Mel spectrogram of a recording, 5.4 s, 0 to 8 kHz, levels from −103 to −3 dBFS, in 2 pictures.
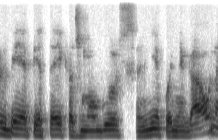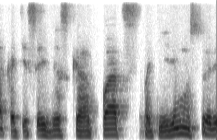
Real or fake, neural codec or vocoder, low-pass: real; none; 7.2 kHz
